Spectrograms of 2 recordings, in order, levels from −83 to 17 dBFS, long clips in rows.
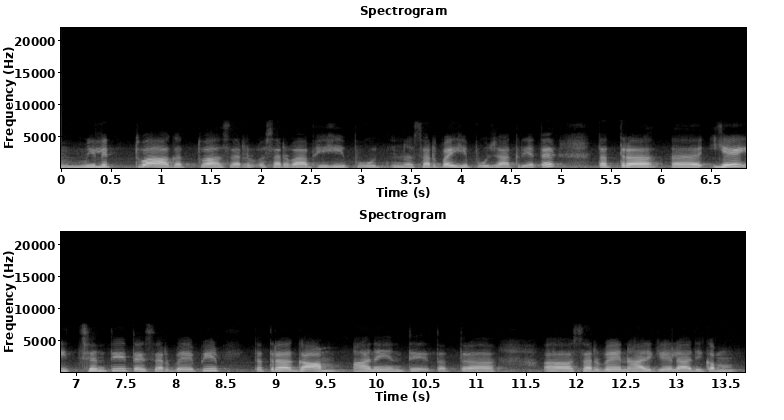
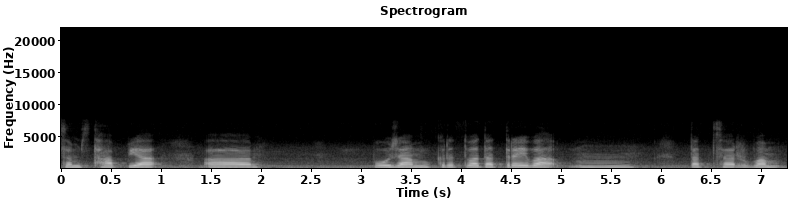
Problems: none marked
